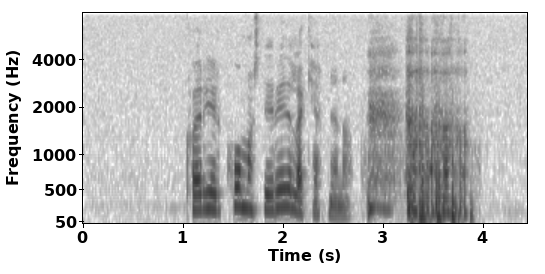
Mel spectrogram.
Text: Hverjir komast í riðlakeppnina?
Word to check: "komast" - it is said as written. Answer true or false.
true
